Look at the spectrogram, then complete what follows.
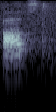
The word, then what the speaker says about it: Arzt: And TZ is pronounced like Z in German. For example, Arzt, Katze.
